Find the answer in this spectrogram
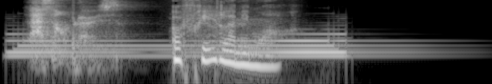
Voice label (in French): signature annonceur fr normatif promo sensuelle charmante medium jeune adulte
